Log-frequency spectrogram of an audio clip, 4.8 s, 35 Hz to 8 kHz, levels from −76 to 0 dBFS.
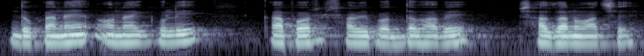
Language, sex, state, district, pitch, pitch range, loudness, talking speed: Bengali, male, Tripura, South Tripura, 125 Hz, 125-135 Hz, -19 LUFS, 75 wpm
